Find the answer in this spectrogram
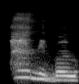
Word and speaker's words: Hannibal: We had to go through days of Hannibal crossed the Alps. Hannibal, Hannibal, Hannibal, Hannibal, Hannibal crossed the Alps until we learned to respect the H.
